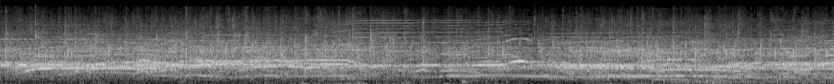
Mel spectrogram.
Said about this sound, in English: The crowd goes wild. The legendary D Madness. How loud can this place get for the great D Madness, everybody?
